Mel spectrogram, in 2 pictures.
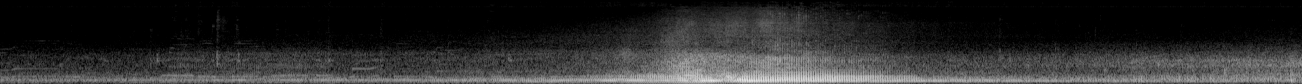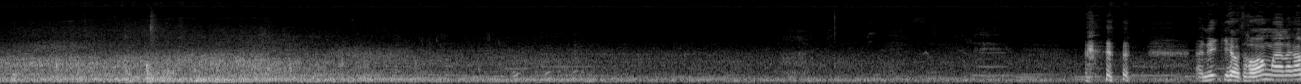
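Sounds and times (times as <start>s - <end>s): vehicle engine passing by: 0.0s - 26.0s.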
